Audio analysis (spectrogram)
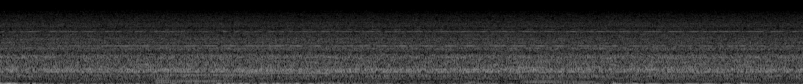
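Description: A blow dryer runs continuously at low level, a steady airy whir with a constant motor hum, heard alone without talk.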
